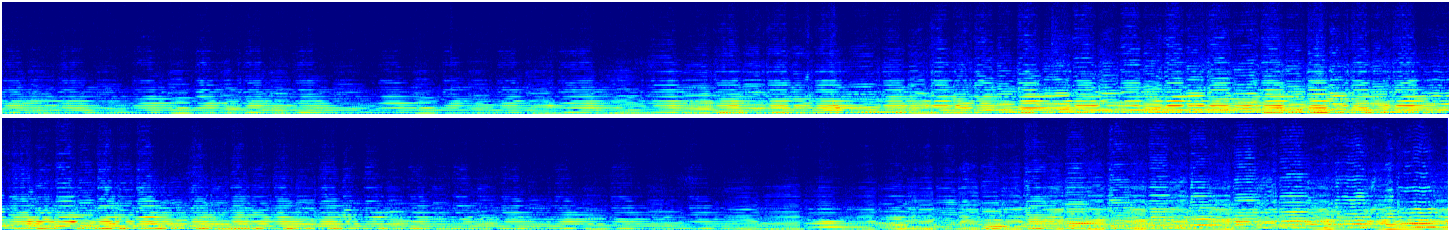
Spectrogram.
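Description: A cello played with the bow, unaccompanied, in a continuous flowing line of notes. It swells louder in the middle, eases off, and rises again near the end.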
